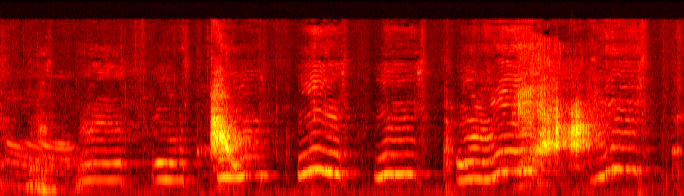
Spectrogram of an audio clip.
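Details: Indoors, female Golden Retriever Rocket, recently injured with severed tendons, greets an old friend with drawn-out, bending whine-howls that slide up and down, some gargly and breathy, mixed with short human speech.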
